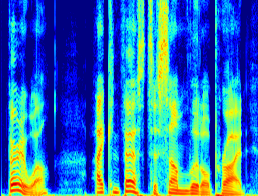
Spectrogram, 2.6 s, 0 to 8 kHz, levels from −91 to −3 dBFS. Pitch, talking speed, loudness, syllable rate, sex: 130 Hz, 185 wpm, -19 LUFS, 6.4 syllables/s, male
